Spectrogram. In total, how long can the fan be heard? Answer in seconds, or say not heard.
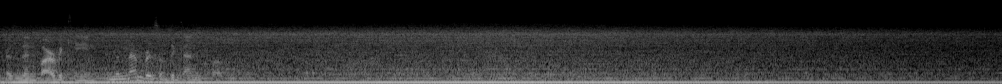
10 s.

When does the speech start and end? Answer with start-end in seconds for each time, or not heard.
0.0-2.3.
